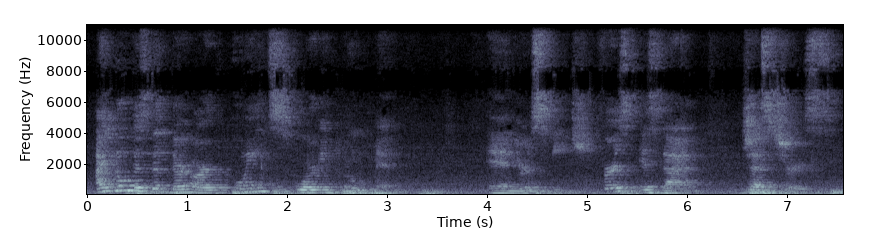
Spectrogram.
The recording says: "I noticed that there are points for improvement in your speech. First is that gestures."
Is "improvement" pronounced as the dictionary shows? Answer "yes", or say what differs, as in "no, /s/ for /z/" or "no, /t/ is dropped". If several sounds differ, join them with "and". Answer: yes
